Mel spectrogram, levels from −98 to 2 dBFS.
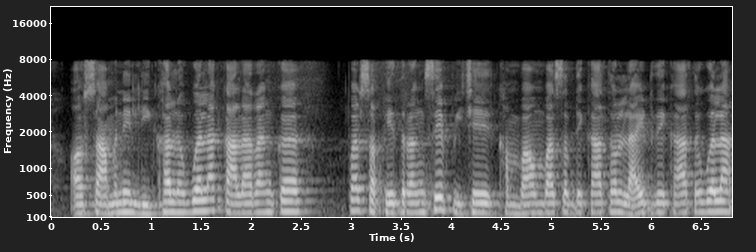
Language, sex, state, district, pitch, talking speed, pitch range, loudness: Bhojpuri, female, Uttar Pradesh, Varanasi, 180 Hz, 175 wpm, 170-190 Hz, -22 LUFS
